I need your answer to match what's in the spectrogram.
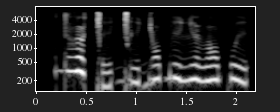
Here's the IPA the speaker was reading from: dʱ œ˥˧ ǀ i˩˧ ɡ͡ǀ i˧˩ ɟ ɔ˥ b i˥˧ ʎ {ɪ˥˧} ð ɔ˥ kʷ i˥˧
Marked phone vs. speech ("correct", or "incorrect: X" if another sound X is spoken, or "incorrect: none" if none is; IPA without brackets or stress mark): correct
